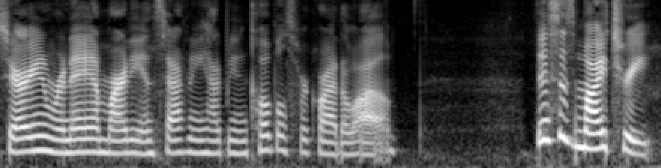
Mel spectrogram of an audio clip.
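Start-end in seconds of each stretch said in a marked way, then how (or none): 3.5-4.3 bright, loud announcement; announcing. A narrator's reading. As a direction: announce it to the table. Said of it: "Karen announced".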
